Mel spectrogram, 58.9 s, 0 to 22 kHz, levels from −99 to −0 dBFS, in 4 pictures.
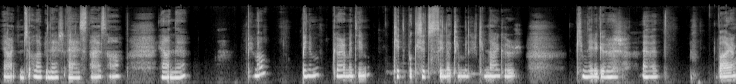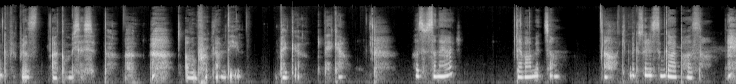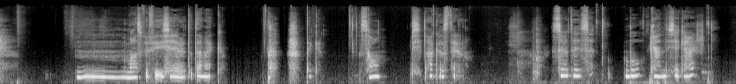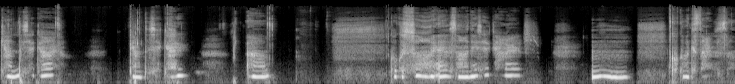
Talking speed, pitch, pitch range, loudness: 65 wpm, 275 Hz, 255-305 Hz, -19 LUFS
